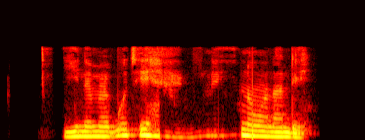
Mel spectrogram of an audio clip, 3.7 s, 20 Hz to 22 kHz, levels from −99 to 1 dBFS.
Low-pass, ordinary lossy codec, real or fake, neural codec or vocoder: 5.4 kHz; AAC, 48 kbps; real; none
